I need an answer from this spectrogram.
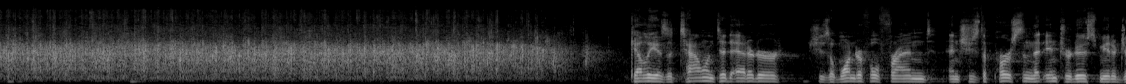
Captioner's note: applause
